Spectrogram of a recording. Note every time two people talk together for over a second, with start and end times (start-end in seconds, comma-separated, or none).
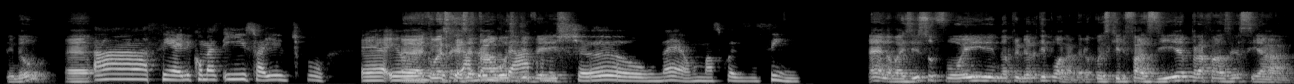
4.0-5.8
